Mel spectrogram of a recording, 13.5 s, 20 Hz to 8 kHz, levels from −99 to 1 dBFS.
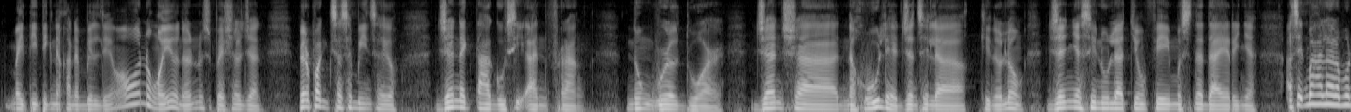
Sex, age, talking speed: male, 20-39, 195 wpm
